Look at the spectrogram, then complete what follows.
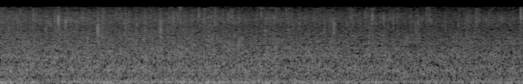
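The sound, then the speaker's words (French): Steady rain falls in Normandy in a continuous, even hiss, with fine drops pattering across a surface. It stays at a constant moderate level with no voices. “Oh, il pleut.”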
